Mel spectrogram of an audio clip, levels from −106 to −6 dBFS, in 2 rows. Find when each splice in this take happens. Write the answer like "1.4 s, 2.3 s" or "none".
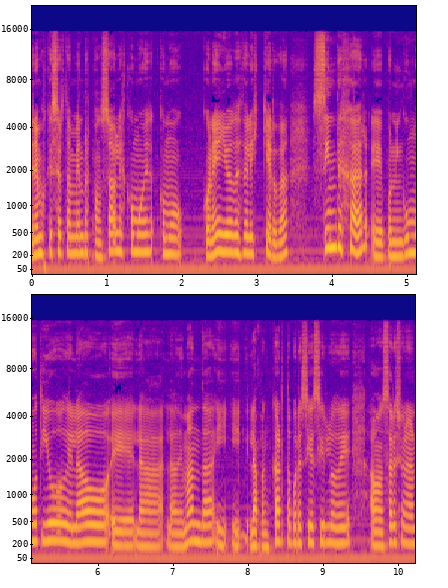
none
